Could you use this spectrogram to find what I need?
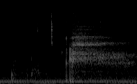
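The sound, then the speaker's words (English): A quick sip of water: a few soft wet mouth clicks, then a brief slurping gulp and swallow, with no talking. “Sure is good water.”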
